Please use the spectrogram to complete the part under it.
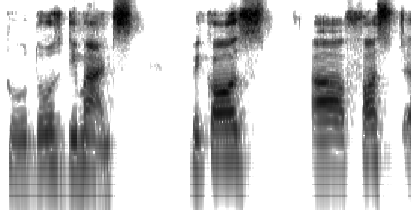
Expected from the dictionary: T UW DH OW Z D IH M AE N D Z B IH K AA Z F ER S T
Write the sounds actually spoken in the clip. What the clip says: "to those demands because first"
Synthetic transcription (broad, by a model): T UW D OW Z D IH M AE N D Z B IH K AA Z F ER S T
